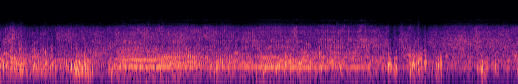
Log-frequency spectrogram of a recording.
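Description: Helicopter overhead: a loud, steady engine and rotor drone with a held hum that fades out about seven and a half seconds in.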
